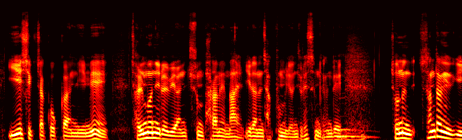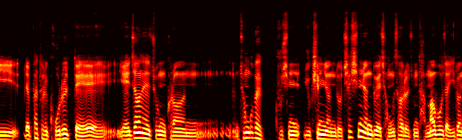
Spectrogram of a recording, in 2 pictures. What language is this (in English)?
Korean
